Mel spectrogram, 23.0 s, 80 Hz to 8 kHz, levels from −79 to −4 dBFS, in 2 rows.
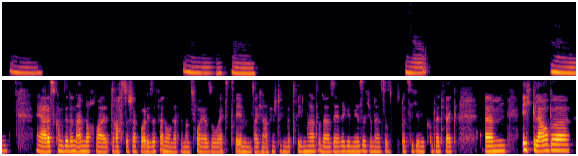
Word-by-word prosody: Mhm. 175 -3 -11 2.8
Mhm, 175 -4 -9
mhm. 165 -3 -7 3.0
Ja. 175 -2 -8 2.4
Mhm, 180 -3 -3 0.6
ja, 165 -5 +5
das 160 0 +6
kommt 170 -3 -1
ja 170 - +5
dann 165 0 +1
einem 155 +2 +3
noch 160 0 -1
mal 150 -1 +2
drastischer 160 0 -1
vor, - - +2
diese 155 +1 -1
Veränderung, 155 -1 -2
gerade 145 0 -6
wenn 150 - -8
man's 145 +1 -7
vorher 145 -1 -2
so 145 0 -4
extrem 150 0 -3
sage 150 - -3
ich - - -12
mal 150 - -3
in - - -4
Anführungsstrichen, 155 0 -8
betrieben 155 +1 -5
hat, 165 0 -2
oder 150 -2 -1
sehr 155 -1 -2
regelmäßig 160 0 -3
und 155 - -5
dann 155 0 -4
ist 155 - -7
das 150 - -7 0.2
plötzlich 160 +1 -6
irgendwie 155 -1 -4
komplett 160 0 -6
weg. 155 +1 0 0.5
Ähm, 170 +2 +6 0.3
ich 215 +1 +5
glaube, 185 +1 +7
165 Hz, 115 wpm, -23 LUFS, 155-175 Hz, 3.0 s, glaube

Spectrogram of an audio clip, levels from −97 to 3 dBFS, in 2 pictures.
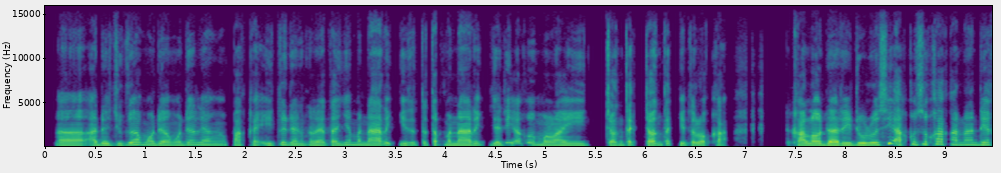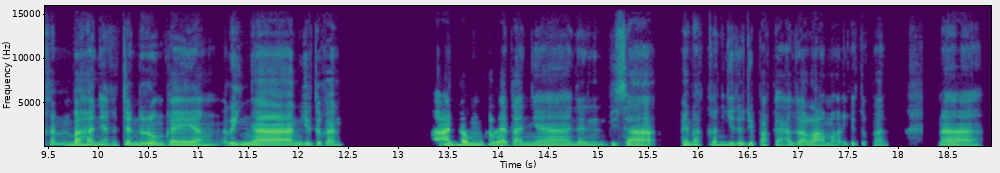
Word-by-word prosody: eee, 180 0 +3
ada 190 0 +1
juga 225 +6 0
model-model 190 +1 -1
yang 215 -1 -3
pakai 190 +1 -3
itu 190 +6 -3
dan 205 -2 -1
kelihatannya 195 +5 -1
menarik 210 -1 +2
gitu, 175 -4 -2
tetap 210 +4 -4
menarik. 195 -1 +3
Jadi 170 +1 -2
aku 230 +2 -5
mulai 185 -1 0 0.2
contek-contek 195 +3 +1
gitu 175 - -2
loh, 145 - +1
Kak. - - -4 0.7
Kalau 205 0 +5
dari 185 +3 +7
dulu 210 +3 +5
sih 380 - +1
aku 285 - +1
suka 285 +1 0
karena 250 0 0
dia 245 - +1
kan 285 -3 -5
bahannya 205 +4 +2 0.2
cenderung 205 -3 +1
kayak 190 -2 +2
yang 180 0 -2 0.2
ringan 180 -5 +4
gitu 165 0 -4
kan, 160 +2 -1 1.0
adem 195 0 +3
kelihatannya 185 0 -1
dan 170 0 -3 0.2
bisa 165 0 +1 0.3
enakeun 225 +5 -3
gitu 195 -1 -2
dipakai 180 -2 -5
agak 150 -1 -2
lama 165 0 -1
gitu - - -10
kan. - - -9 0.5
Nah 175 -5 +2
195 Hz, 150 wpm, -23 LUFS, 180-210 Hz, 1.0 s, dari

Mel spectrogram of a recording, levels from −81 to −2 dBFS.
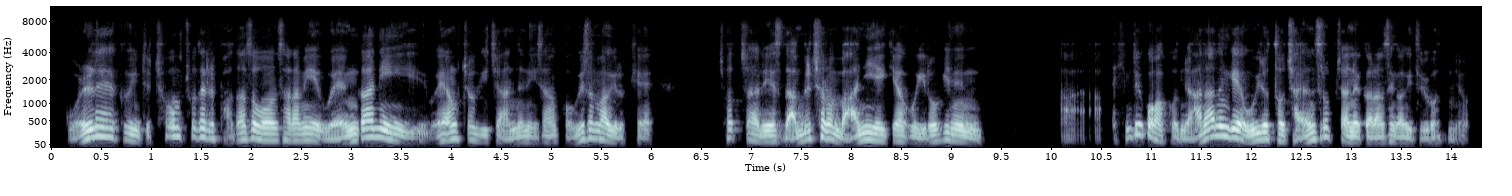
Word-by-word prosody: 원래 165 +3 +2
그 125 -7 -5
이제 95 - -5
처음 175 - -3
초대를 165 -4 -3
받아서 125 -2 -1
온 115 -2 +4
사람이 110 0 -1
웬간히 105 - +1
외향적이지 115 -5 -3
않는 90 +1 -3
이상 90 +3 -7
거기서 130 - -4
막 125 -7 +2
이렇게 85 -2 -7 0.7
첫 150 0 -8
자리에서 95 -7 +1
남들처럼 - - +2
많이 115 +4 +2
얘기하고 100 -4 -1
이러기는 95 -2 +1 0.8
아 - - -16 0.4
힘들 185 +7 -3
것 - - +3
같거든요. - - -2
'안 - - 0
하는 180 +1 +4
게 155 -2 +5
오히려 115 +3 +5
더 - - +3
자연스럽지 145 +4 -2
않을까.'라는 85 -1 +3
생각이 80 -1 -2
들거든요. 70 - -11
110 Hz, 370 characters per minute, -20 LUFS, 95-140 Hz, 0.8 s, 게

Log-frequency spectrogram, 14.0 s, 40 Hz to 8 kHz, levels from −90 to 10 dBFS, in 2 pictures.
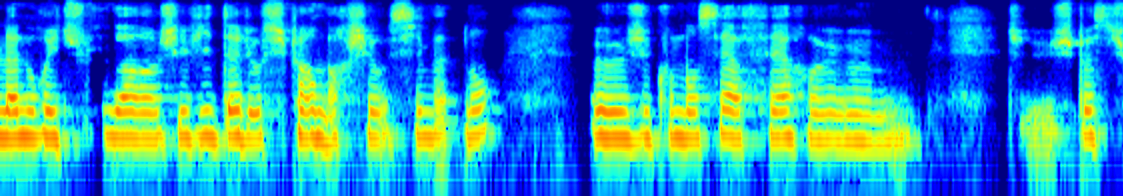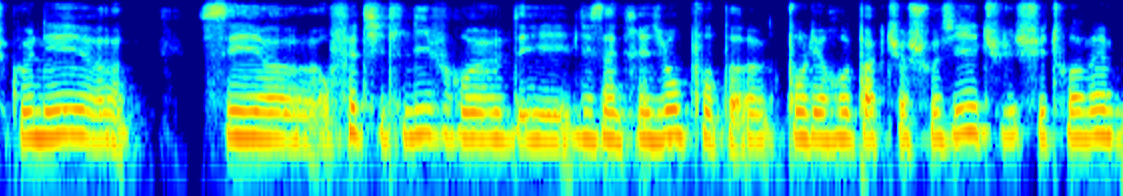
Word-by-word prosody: la 195 -1 +8
nourriture, 195 -2 +2
ben 195 -1 +5
j'évite 195 0 -1
d'aller 200 -2 +5
au - - +2
supermarché 195 0 +1
aussi 195 0 -2
maintenant, 205 +2 -3 0.6
heu, 195 -1 +6
j'ai 195 +1 -1
commencé 190 +1 0
à 190 - +5
faire, 195 +1 0
hem, 180 0 -2 0.6
tu - - -11
je - - -4
sais - - -1
pas 200 - +1
si 205 +2 -9
tu - - -7
connais, 200 +2 +2
heu, 180 -1 -2 0.5
c'est, 195 -1 +2
heu, 185 -2 0
en - - -4
fait 220 -2 -2
ils 200 - -6
te 220 - -9
livrent, 205 -1 -2
heu, 190 0 +1
des 180 -1 -2
les 195 -1 -2
ingrédients 190 +2 +1
pour 195 -3 -4
pas, - - 0
heu, - - -6
pour 195 0 +2
les 190 - +2
repas 185 0 +1
que 180 - -21
tu - - -5
as - - 0
choisis 190 +4 -2
et - - +1
tu 225 -2 -8
les 200 - -4
fais 190 -2 -4
toi-même. 195 0 0
195 Hz, 210 wpm, -23 LUFS, 185-200 Hz, 0.6 s, la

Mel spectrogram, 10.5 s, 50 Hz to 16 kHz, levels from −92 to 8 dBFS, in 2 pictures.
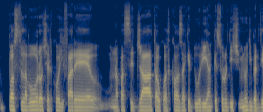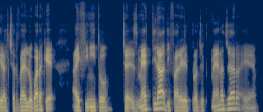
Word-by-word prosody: post 130 -1 -2
lavoro, 125 +1 -1
cerco 120 -1 -7
di 110 - -7
fare 115 -1 +1
una 110 - -9
passeggiata, 115 -1 -1
o 110 - -4
qualcosa 115 +2 -6
che 115 0 -7
duri 110 +1 -3
anche 115 -1 -5
solo 115 0 -6
10 115 0 -7
minuti 120 +2 -3
per 115 -2 -2
dire 105 0 +1
al 105 -1 -2
cervello: 120 +1 +1
"Guarda 135 +2 +5
che 100 -5 +4 0.3
hai 110 -2 +4
finito, 110 +2 -1 0.2
cioè, 110 -4 +1
smettila 150 - +7
di 115 -6 -4
fare 110 0 +1
il 110 - -1
project 110 0 -8
manager, 150 +8 0
e" 100 -2 -10
115 Hz, 175 wpm, -23 LUFS, 110-125 Hz, 0.3 s, smettila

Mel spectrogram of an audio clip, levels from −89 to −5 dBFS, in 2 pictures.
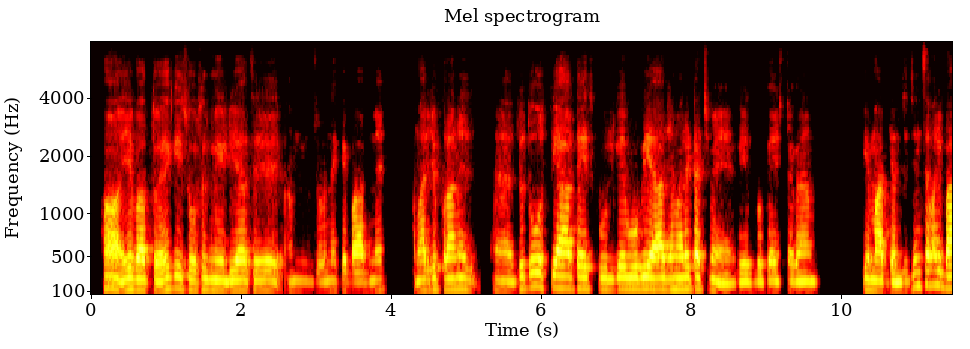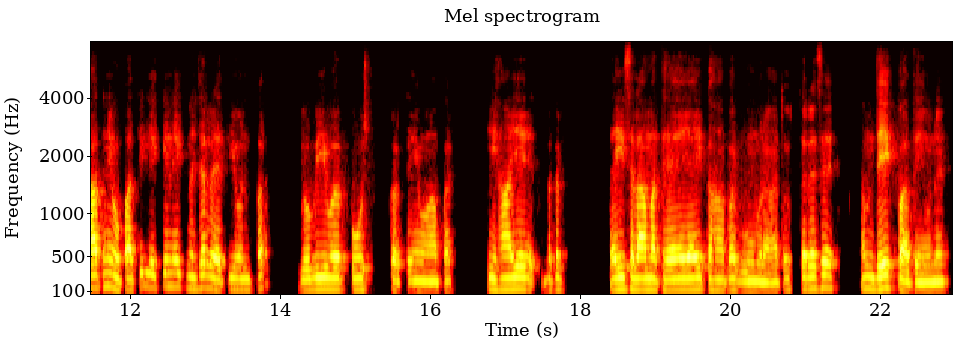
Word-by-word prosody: हाँ, 70 +5 +3
ये 120 +3 +2
बात 120 -1 +4
तो 110 - +1
है 120 +4 +1
कि 135 0 -3
सोशल 120 -1 -4
मीडिया 115 0 0
से 110 - -5 0.4
हम 210 +2 -11 0.3
जुड़ने 110 +1 -10
के - - -5
बाद 105 0 +1
में, 115 +1 -7 0.4
हमारे 115 +1 -3
जो 125 - -4
पुराने 125 +1 0 0.4
अ, - - -10 0.3
जो 135 - -2
दोस्त-यार 145 -3 +1
थे 130 -1 +1
स्कूल 125 -1 -6
के, 130 +1 0
वो 130 0 +1
भी 130 +1 +2
आज 125 -1 +4
हमारे 125 +1 +1
टच - - +4
में 115 - -2
हैं, 95 -1 -4
फ़ेसबुक 105 +1 -5
या 110 - -1
इंस्टाग्राम 105 0 -4 0.6
के 125 - -1
माध्यम 110 -2 +1
से, 105 - -11
जिनसे 160 +3 -2
हमारी 170 0 0
बात 140 -1 +5
नहीं 155 -1 -2
हो 120 - +2
पाती 120 +6 +2
लेकिन 150 +2 -3
एक 150 -1 -3
नज़र 135 +3 -1
रहती 125 -2 +1
है 125 - -3
उन 120 -1 -3
पर। - - -1 0.4
जो 120 0 -1
भी 130 +1 +2
वह 125 -1 +4 0.2
पोस्ट 125 0 -2 0.3
करते 110 0 -3
हैं, 110 - -2
वहाँ 105 -1 0
पर - - -1
कि 120 +2 -8
हाँ, 125 +1 +2
ये 130 -1 +1
मतलब 240 +2 -5 0.6
सही 125 +2 +4
सलामत 120 -1 +4
है 115 0 +4
या 125 0 +8
ये 125 - +5
कहाँ 115 -1 -1
पर 120 +1 0
घूम 110 0 -1
रहा 100 -1 0
है। 100 - -3
तो 120 - -7
उस 120 - -11
तरह 130 0 +3
से 145 +2 +1 0.4
हम 130 0 -2
देख 140 +2 +5
पाते 105 -1 +4
हैं 100 0 +1
उन्हें। 105 +1 +1
125 Hz, 210 wpm, -25 LUFS, 110-130 Hz, 0.6 s, या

